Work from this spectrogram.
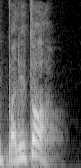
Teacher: a palavra paletó tem a sílaba mais forte na última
